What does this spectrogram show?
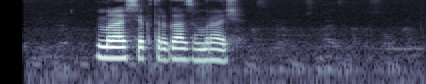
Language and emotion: Russian, neutral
